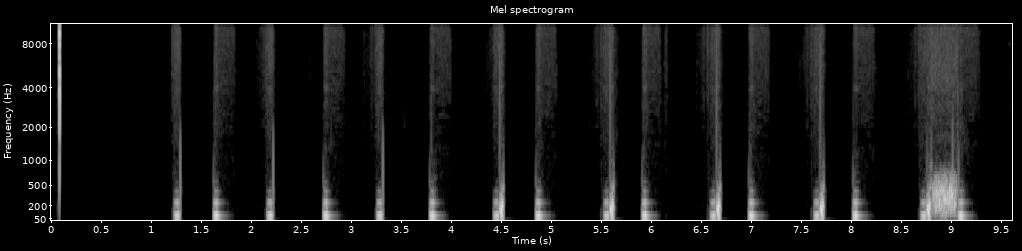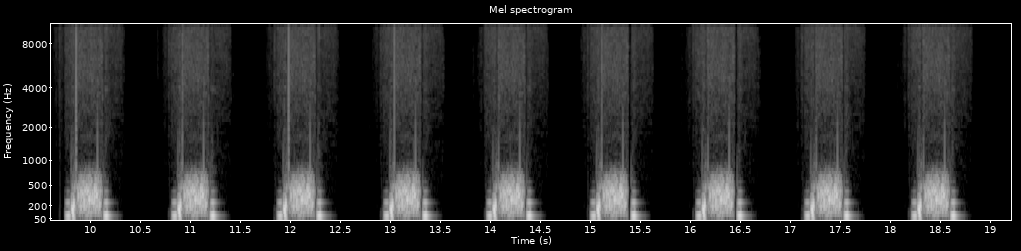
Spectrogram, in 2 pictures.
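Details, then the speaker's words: Bicuspid aortic valve: steady heartbeat near 57 a minute, first crisp beats, then an ejection click and harsh systolic ejection murmur with each beat. "These vibrations produce the ejection click. Listen once again to the ejection click and murmur of a bicuspid aortic valve."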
